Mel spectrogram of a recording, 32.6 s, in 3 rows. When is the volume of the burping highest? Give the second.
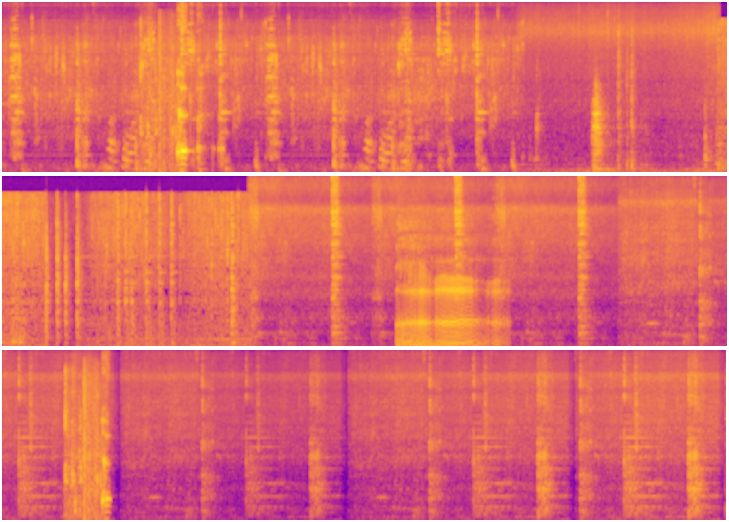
3 s.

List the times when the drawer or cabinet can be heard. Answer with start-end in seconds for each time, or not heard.
not heard.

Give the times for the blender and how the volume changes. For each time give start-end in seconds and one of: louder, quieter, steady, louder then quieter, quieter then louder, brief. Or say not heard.
not heard.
